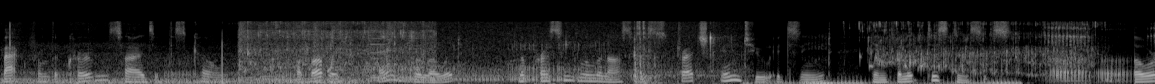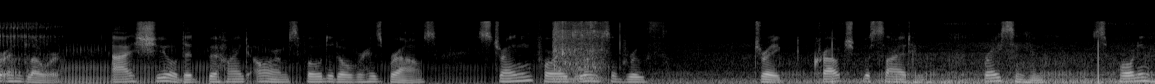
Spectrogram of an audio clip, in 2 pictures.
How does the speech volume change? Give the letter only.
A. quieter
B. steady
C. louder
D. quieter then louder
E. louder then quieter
B.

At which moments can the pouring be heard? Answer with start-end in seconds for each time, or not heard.
2.4-4.4, 8.4-11.1, 17.1-17.7.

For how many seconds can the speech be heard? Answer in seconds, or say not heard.
22 s.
